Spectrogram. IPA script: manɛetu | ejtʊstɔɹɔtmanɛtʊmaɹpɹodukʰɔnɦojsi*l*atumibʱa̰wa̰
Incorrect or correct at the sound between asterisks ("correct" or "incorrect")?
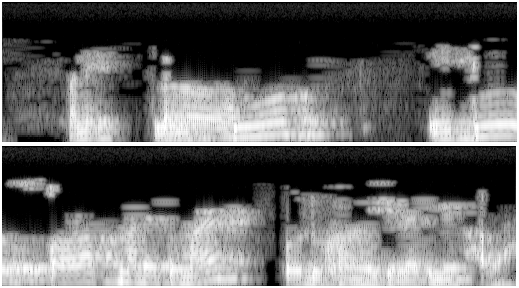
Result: correct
